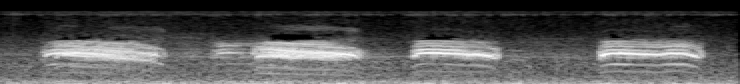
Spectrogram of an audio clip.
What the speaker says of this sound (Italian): ho dei corvi che mi girano sopra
